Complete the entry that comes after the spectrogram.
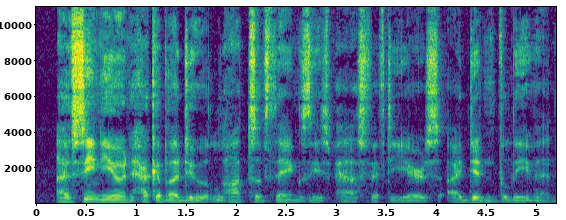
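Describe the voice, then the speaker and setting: Over clear background noise, a man puts on a raspy, rumbling character voice at fairly low pitch, with lively intonation at a moderate pace. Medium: read story. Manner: gruff, skeptical.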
